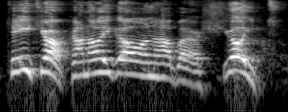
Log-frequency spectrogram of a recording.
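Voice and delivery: put-on high, loud cheeky kid asking teacher; schoolkid voice. Kid begging the teacher for the toilet, high and loud. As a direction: squeal it like a cheeky pupil.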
